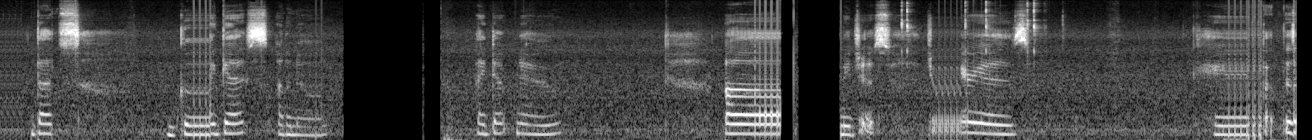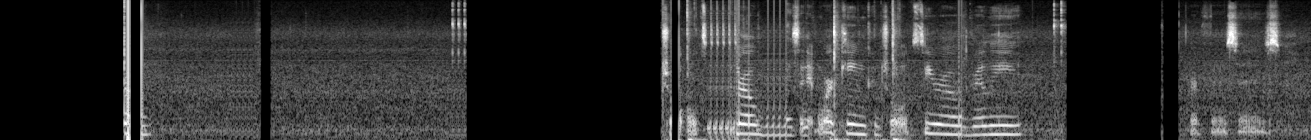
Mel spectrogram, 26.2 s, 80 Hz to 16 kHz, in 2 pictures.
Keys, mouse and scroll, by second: 0.0 click, 10.8 click.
